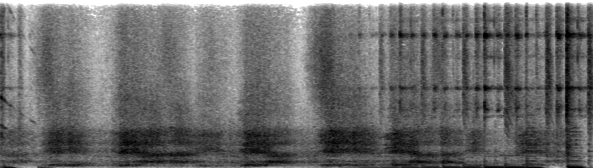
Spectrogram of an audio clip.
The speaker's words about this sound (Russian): У каждого клуба есть уникальные заряды. Например, многие кричалки «Динамо» заканчиваются упоминанием главной звезды клуба Льва Яшина. Чаще всего последнюю строчку «Только Яшин, только Динамо» фанаты бело-голубых повторяют огромное количество раз.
